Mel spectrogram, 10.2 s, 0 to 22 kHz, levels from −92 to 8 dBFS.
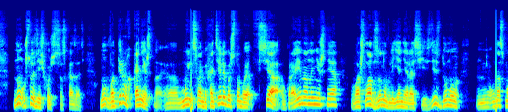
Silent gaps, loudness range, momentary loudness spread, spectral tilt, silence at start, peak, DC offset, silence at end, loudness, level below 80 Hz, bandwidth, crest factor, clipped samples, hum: none; 3 LU; 11 LU; -6.5 dB/octave; 0 s; -6 dBFS; under 0.1%; 0 s; -23 LUFS; -58 dBFS; 16 kHz; 18 dB; under 0.1%; none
